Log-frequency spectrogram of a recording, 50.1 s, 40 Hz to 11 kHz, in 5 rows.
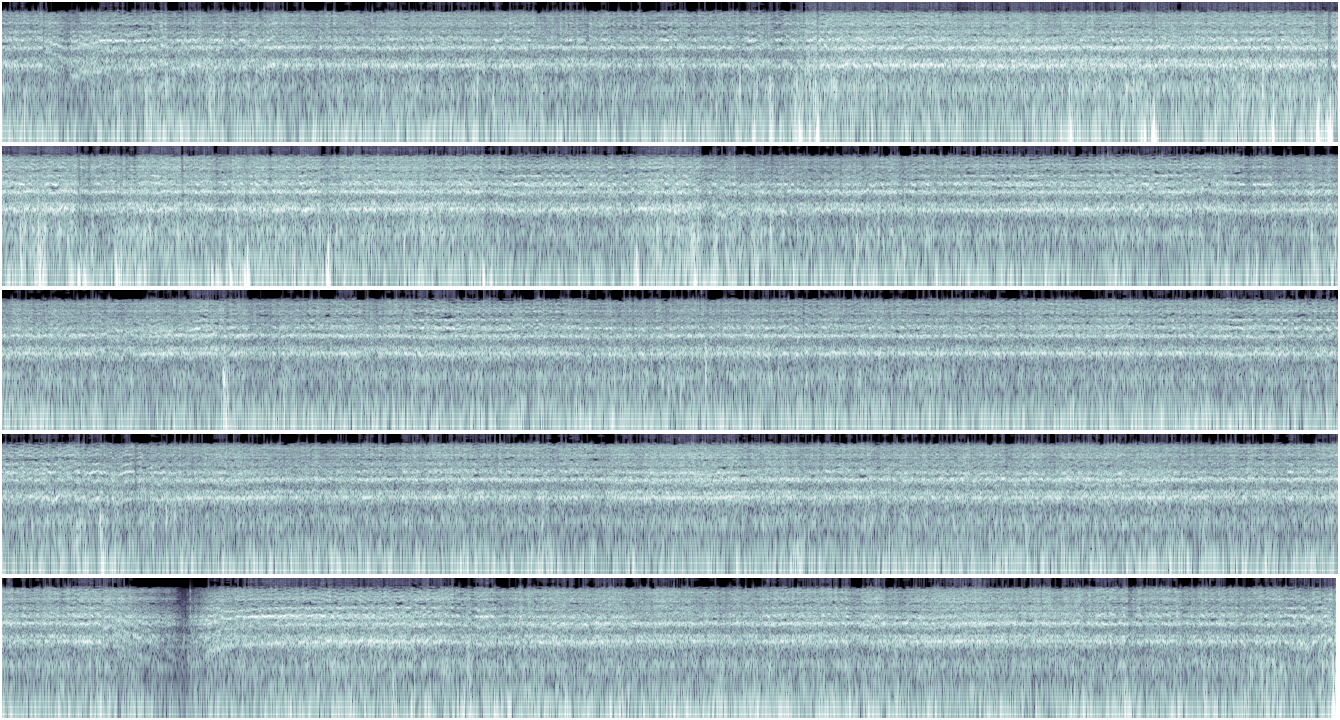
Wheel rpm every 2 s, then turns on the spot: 220, 240, 230, 230, 230, 230, 230, 220, 210, 210, 220, 220, 220, 240, 230, 210, 230, 230, 220, 220, 100, 200, 220, 220, 230.
none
